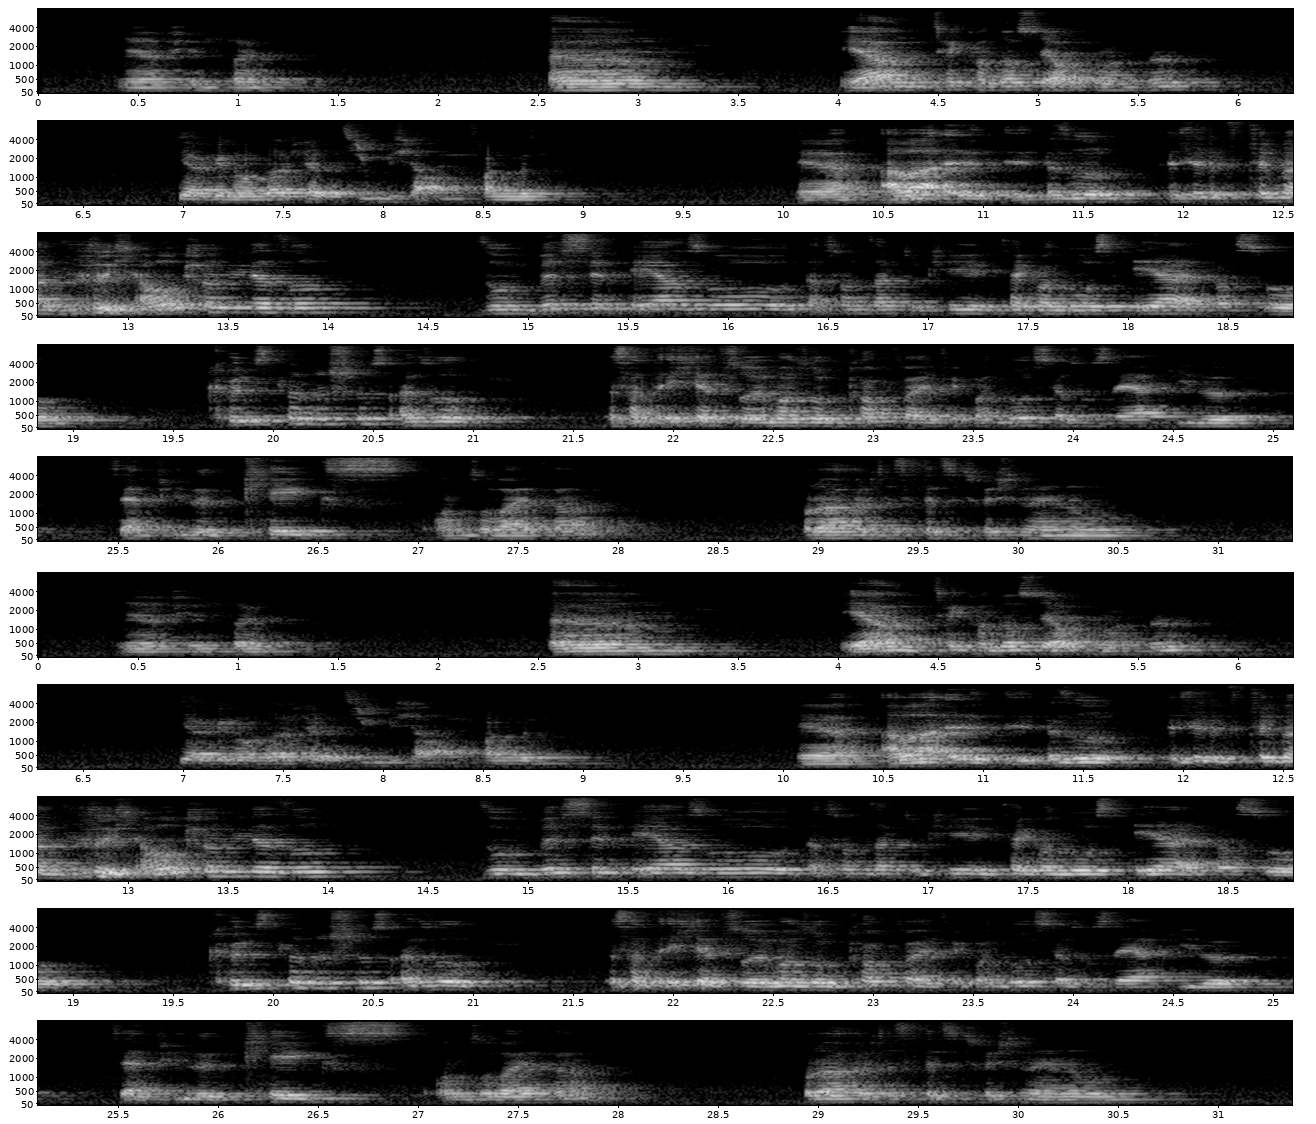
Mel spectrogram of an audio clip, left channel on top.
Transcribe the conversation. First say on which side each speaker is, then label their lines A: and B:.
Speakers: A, on the left; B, on the left.
A: ja, auf jeden Fall. Ähm, Ja, und Taekwondo hast du ja auch gemacht, ne?
B: Ja, genau, da habe ich halt als Jugendlicher angefangen mit.
A: Ja, aber äh, äh, also ist jetzt Taekwondo <laughs> nicht auch schon wieder so, so ein bisschen eher so, dass man sagt, okay, Taekwondo ist eher etwas so Künstlerisches. Also, das hatte ich jetzt so immer so im Kopf, weil Taekwondo ist ja so sehr viele, sehr viele Kicks und so weiter. Oder habe ich das jetzt nicht richtig in Erinnerung?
